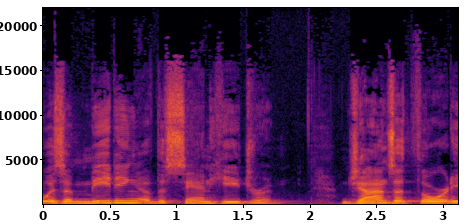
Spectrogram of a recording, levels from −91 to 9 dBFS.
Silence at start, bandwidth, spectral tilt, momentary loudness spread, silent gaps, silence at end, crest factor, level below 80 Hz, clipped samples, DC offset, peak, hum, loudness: 0 s; 17.5 kHz; -5 dB/octave; 8 LU; none; 0 s; 14 dB; -50 dBFS; under 0.1%; under 0.1%; -2 dBFS; none; -17 LUFS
